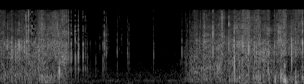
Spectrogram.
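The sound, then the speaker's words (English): Busy crinkling and rustling, like stiff plastic or fabric being crumpled in uneven bursts, pausing briefly in the middle before picking up again, imitating the footsteps of a raccoon walking along a fence. “That's him walking along the fence.”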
